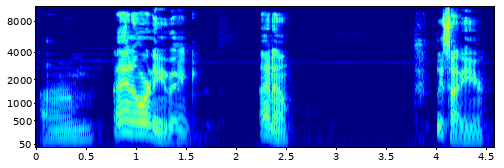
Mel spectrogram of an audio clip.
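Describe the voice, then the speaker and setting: A man's voice: a little high, very animated, slow, bright, forceful tone. A man chatting casually as a live streamer, muttering and swearing as he goes. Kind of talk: casual livestream chat, reading a visual novel aloud.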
